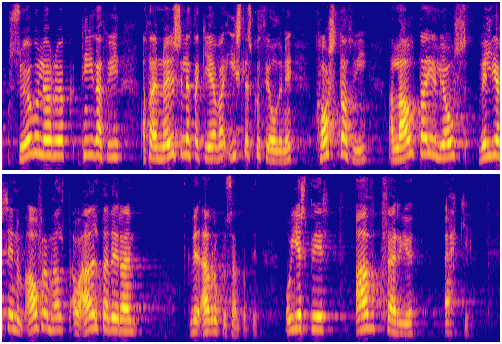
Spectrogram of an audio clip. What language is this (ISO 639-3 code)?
isl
